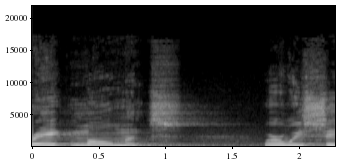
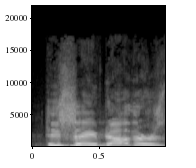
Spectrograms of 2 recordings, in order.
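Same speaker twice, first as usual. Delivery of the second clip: loud, higher sneering voice; scoffing; 6 semitones higher, 7 dB louder than usual. Acted. Priests scoffing at Jesus on the cross, loud sneer. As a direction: sneer it out with contempt. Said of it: "they scoffed".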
